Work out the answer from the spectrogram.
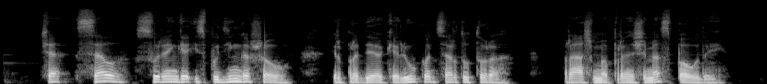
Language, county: Lithuanian, Vilnius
